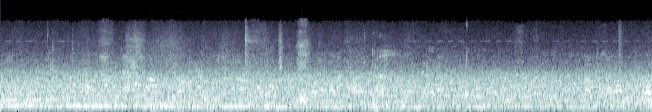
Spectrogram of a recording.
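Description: A steady outdoor murmur of wind and distant noise fills the air.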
